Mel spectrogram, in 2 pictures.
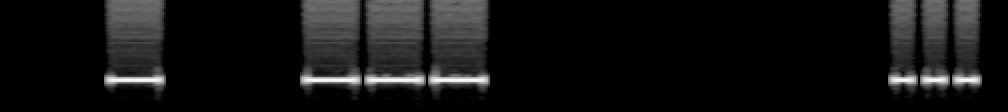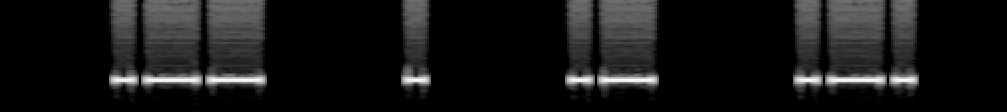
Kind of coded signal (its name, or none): Morse code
